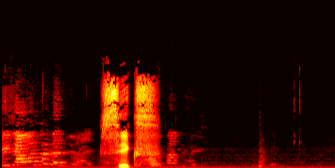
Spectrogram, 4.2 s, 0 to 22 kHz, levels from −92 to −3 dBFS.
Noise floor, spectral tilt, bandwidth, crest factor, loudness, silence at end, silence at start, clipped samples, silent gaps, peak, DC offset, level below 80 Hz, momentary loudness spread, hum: -68 dBFS; -1.5 dB/octave; 14.5 kHz; 26 dB; -22 LUFS; 2.2 s; 0.05 s; under 0.1%; none; -4 dBFS; under 0.1%; -66 dBFS; 25 LU; 50 Hz at -60 dBFS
